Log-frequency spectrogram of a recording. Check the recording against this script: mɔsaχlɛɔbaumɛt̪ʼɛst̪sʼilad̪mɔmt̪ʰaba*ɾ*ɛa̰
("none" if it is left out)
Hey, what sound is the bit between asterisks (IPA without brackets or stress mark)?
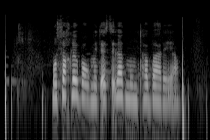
ɾ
